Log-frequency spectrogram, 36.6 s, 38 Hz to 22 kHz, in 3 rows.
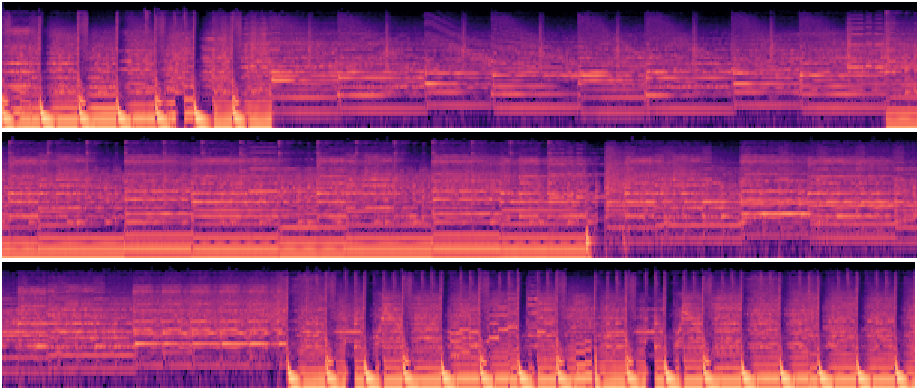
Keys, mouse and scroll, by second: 1.6 space, 2.0-2.4 space, 3.5-5.4 drag, 7.1-7.8 shift+click, 8.3 space, 9.1 click, 9.8-10.2 shift+drag, 11.8 Right, 12.9 click, 14.1-14.6 shift+click, 15.0-15.8 click, 15.9 Left, 17.1 click, 17.1-20.3 drag, 19.3-20.0 click, 21.9-23.2 drag, 23.4 Left, 24.8 click, 27.7 space, 28.4 click, 29.5-30.5 alt+shift+drag, 31.1 Down, 31.5 Left, 32.1-32.5 click, 33.5 space, 33.8-35.3 drag, 35.7 space, 36.0 click, 36.2-36.5 space.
